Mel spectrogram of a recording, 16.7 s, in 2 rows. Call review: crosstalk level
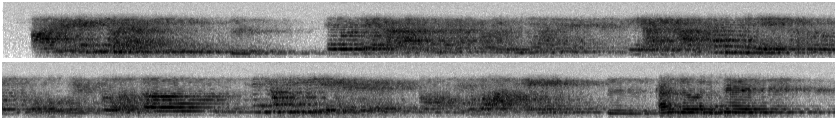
none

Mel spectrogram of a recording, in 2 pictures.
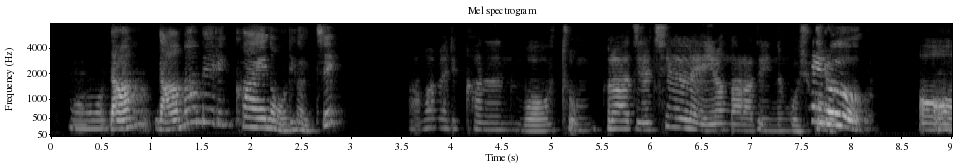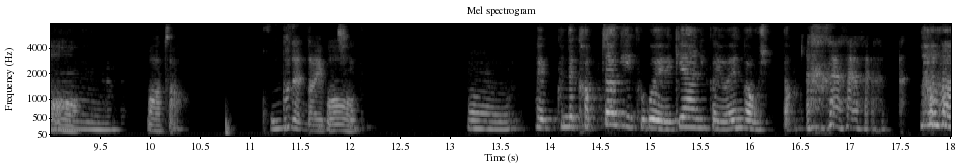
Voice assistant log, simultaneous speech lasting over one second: none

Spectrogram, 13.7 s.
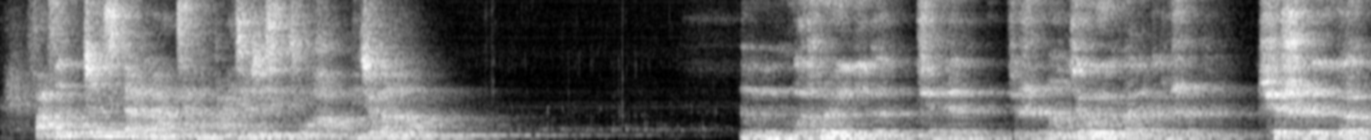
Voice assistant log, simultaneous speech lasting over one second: none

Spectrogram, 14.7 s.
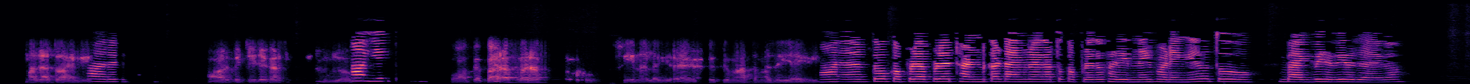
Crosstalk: none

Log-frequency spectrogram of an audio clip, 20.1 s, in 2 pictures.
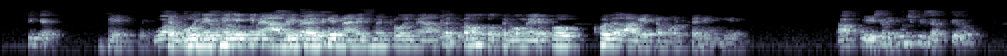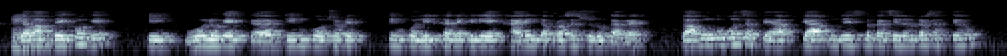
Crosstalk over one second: present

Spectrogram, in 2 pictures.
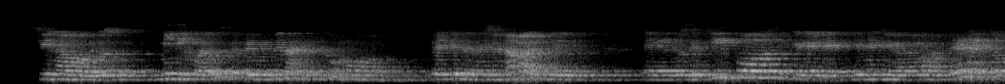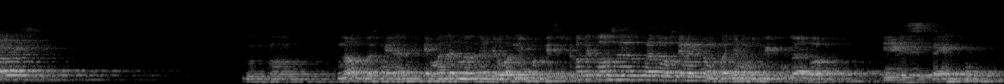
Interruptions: none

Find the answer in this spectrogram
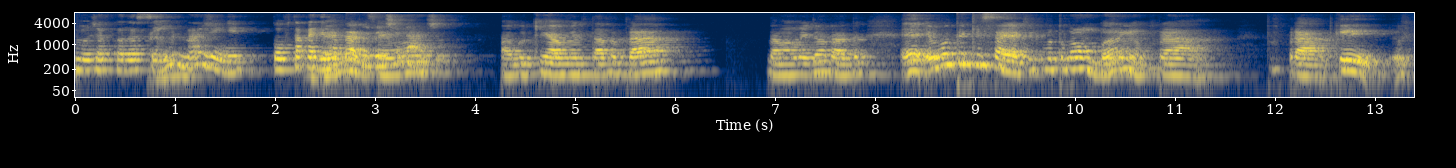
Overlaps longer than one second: present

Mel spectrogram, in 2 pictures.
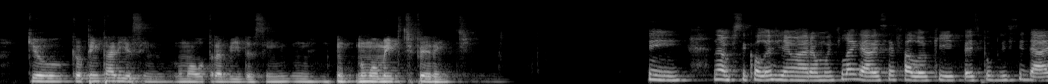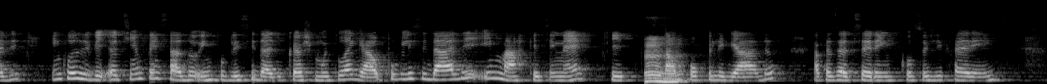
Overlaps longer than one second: none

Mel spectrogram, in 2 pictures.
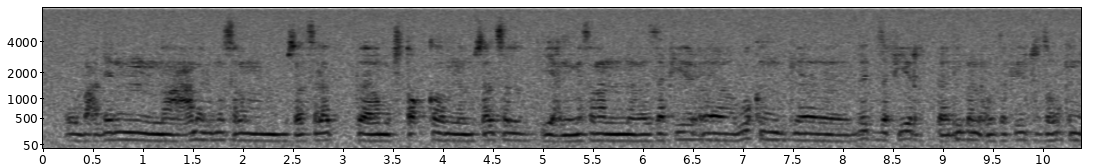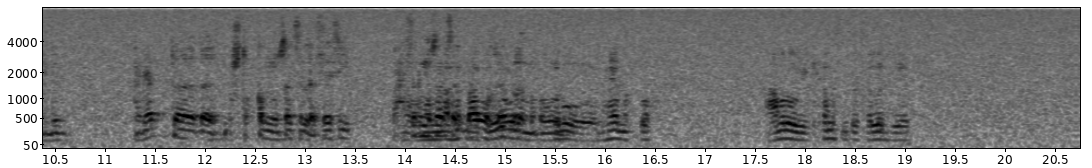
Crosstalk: present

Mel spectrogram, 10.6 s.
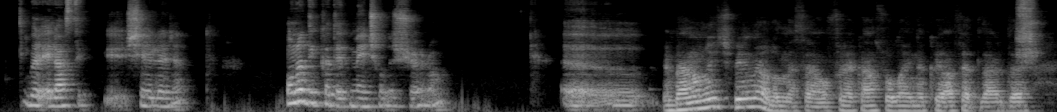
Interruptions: none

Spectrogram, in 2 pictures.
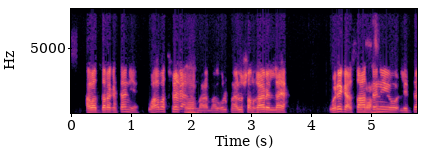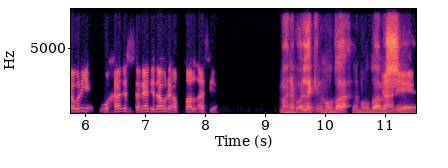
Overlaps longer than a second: none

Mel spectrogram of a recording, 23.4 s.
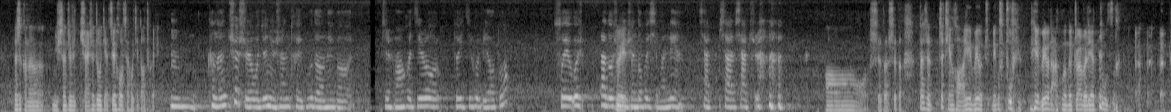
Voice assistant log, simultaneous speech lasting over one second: none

